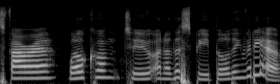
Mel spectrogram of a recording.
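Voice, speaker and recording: A woman speaks at a moderate pace with a British accent, her high-pitched voice bright and sharp in tone. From Britain. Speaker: gaming YouTuber. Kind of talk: casual commentary over gameplay. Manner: hesitant, with many fillers. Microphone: headset mic too close, popping, no pop filter.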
